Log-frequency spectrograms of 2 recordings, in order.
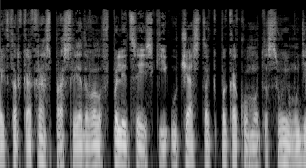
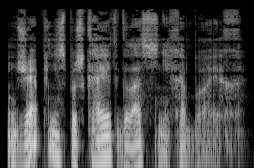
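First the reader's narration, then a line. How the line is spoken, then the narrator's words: Grim reply. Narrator (Russian): мрачно ответил Пуаро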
